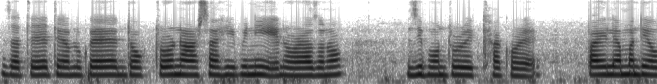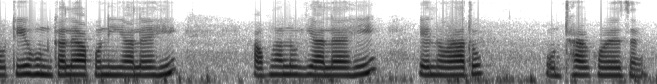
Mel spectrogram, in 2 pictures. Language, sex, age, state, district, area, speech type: Assamese, female, 45-60, Assam, Jorhat, urban, spontaneous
